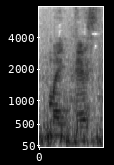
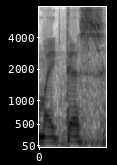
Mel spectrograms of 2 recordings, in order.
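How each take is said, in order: First: The voice sounds distant and less full. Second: The voice sounds full and close. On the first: The speaker calls it wrong. "testing natin ng walang rappel na gamit" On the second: The speaker calls it right. "gamitin naman po natin yung ating lavalier mini mic"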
